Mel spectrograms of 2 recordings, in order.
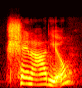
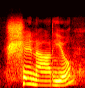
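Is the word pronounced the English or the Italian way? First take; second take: Italian; Italian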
